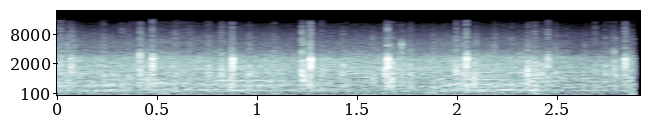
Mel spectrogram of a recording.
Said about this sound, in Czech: Jen dvěma lidem ale diváci tleskali ve stoje. Výtvarníkovi Eduardu Ovčáčkovi a hudebníkovi Milanu Báchorkovi.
